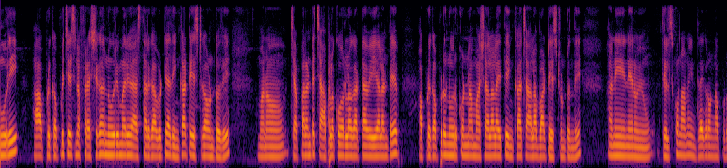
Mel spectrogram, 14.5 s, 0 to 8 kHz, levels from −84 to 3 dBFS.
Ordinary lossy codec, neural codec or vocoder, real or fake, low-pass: none; none; real; 7.2 kHz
